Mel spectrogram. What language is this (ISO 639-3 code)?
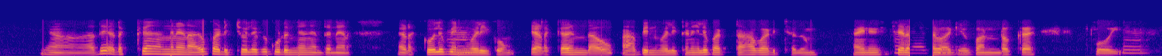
mal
